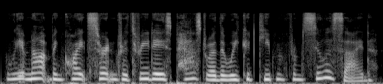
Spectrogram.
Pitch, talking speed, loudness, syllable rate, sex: 230 Hz, 265 wpm, -16 LUFS, 6.0 syllables/s, female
